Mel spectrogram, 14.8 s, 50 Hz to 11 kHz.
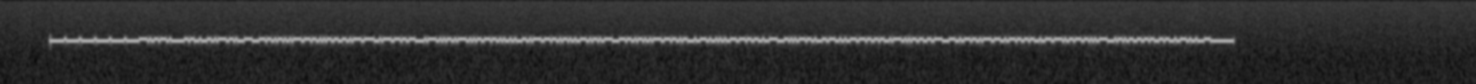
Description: RTTY (50 baud, 170 Hz shift), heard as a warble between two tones, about 2200 Hz centre. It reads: LUEGO DE SIETE MESES FUE DADO DE BAJA POR UNA LESION EN LA RODILLA.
